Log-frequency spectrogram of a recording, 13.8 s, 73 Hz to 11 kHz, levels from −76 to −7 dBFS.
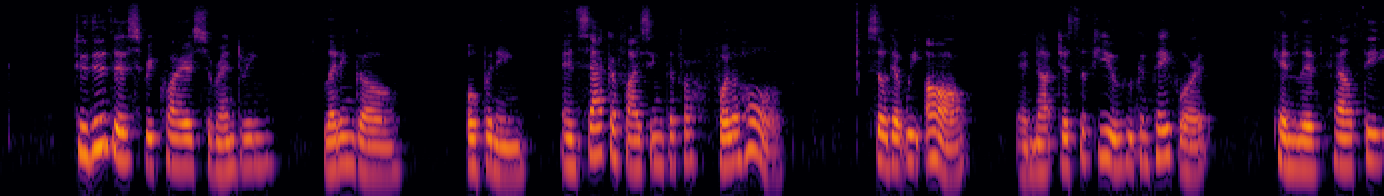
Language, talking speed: English, 135 wpm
